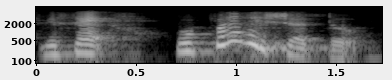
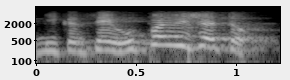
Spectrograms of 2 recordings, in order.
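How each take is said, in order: First: It is said in a polite, respectful tone. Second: It is said in a plain, commanding tone. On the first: The listener is invited with respect. "if you are having a guest" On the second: The listener is given an order without special respect. "If it's a small boy and he's not able to see"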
